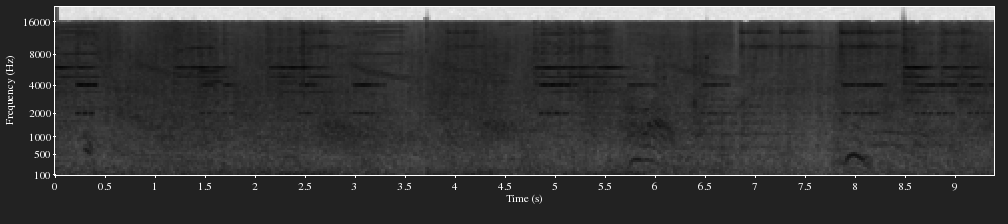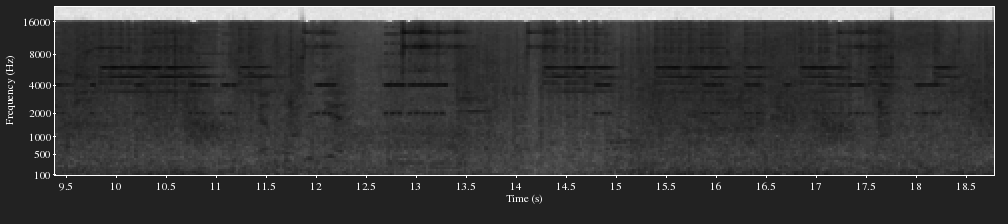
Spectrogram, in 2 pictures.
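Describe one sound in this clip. Game gunfire and explosions crackle and boom continuously.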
